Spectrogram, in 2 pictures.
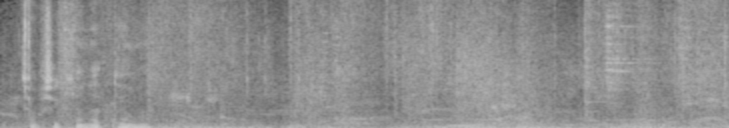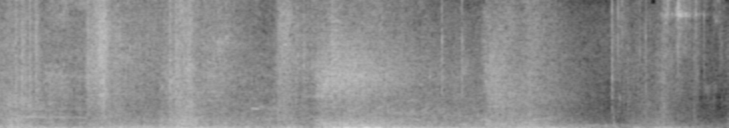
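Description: Magic blasts burst and weapons clash in a fierce fight.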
